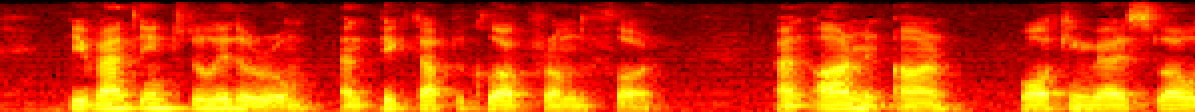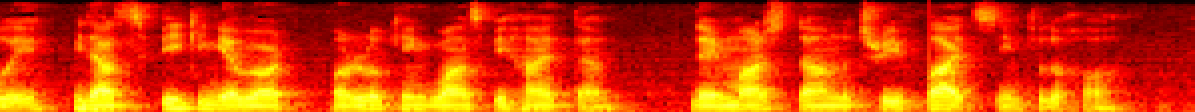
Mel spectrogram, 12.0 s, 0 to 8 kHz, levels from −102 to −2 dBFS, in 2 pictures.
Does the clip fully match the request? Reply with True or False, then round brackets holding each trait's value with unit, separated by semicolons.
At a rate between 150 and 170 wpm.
False (195 wpm)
